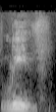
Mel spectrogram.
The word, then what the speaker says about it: Lviv: not in kiev and the other city lviv is actually pronounced leave i i thought it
